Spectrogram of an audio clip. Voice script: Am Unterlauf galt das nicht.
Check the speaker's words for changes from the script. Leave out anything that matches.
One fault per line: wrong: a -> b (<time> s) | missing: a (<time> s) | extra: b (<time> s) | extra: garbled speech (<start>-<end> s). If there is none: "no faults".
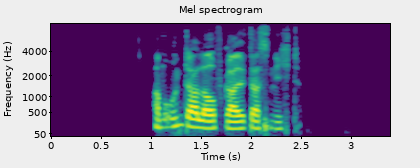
no faults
